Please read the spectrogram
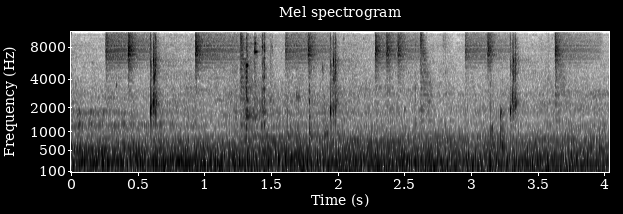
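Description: Steady low rumble with light, irregular slaps and ticks of water lapping against a small boat's hull.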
